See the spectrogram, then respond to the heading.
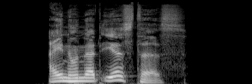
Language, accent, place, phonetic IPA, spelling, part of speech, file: German, Germany, Berlin, [ˈaɪ̯nhʊndɐtˌʔeːɐ̯stəs], einhunderterstes, adjective, De-einhunderterstes.ogg
- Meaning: strong/mixed nominative/accusative neuter singular of einhunderterste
